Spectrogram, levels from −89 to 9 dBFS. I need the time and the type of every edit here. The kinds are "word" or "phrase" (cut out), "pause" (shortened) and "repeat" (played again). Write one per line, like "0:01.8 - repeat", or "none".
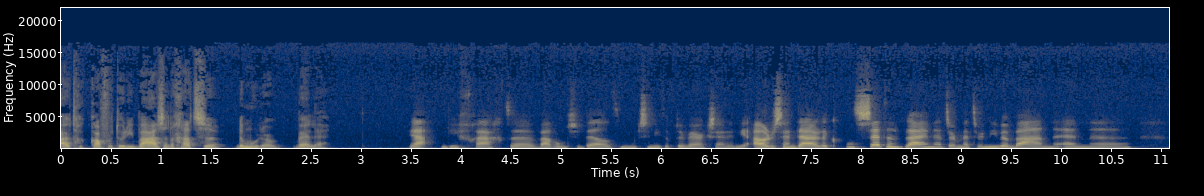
none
